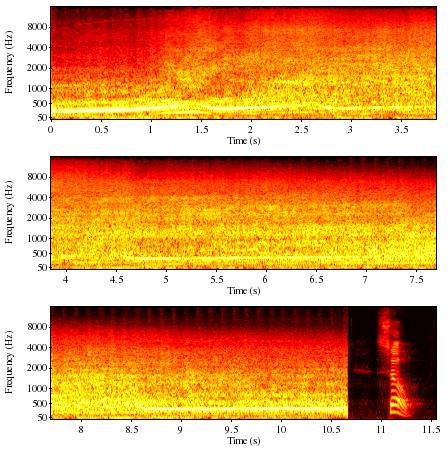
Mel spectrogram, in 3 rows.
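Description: A Tesla electric car drag racing a twin-turbo Corvette ZR1 on pump gas, with a loud, steady engine roar whose pitch climbs through several gear shifts before cutting off abruptly.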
